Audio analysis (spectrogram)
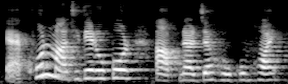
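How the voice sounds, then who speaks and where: A woman's voice: high voice, a little slow, a bit bright, roomy sound. A woman reading a short story aloud as dramatic scripted narration.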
